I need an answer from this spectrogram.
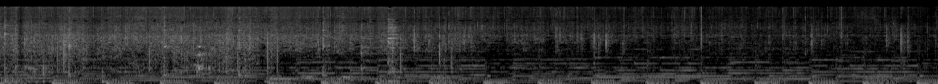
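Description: Chopped onion, green chilli and ginger-garlic paste sizzling in hot oil in an aluminium kadai, with a metal spatula scraping and stirring. The stirring stops after about three seconds and the sizzle fades to a softer steady frying.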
